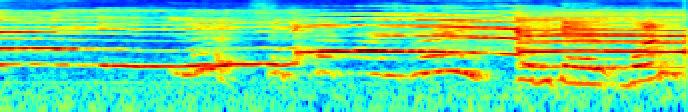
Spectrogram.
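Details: Young girl about to start nursery crying during her two routine vaccine injections at the GP: rising, wailing, distressed cry with sobbing breaks.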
